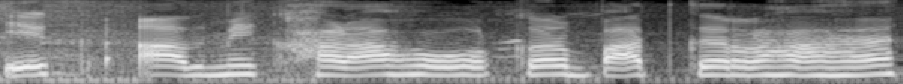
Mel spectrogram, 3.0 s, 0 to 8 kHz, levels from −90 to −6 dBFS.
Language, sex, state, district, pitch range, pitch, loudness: Hindi, female, Jharkhand, Palamu, 235-250 Hz, 240 Hz, -15 LUFS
